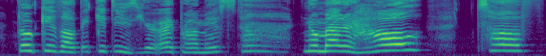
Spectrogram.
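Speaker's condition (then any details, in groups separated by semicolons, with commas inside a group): Cerebral palsy; from birth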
